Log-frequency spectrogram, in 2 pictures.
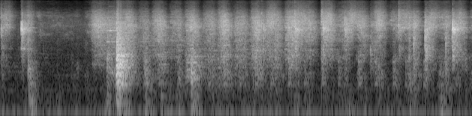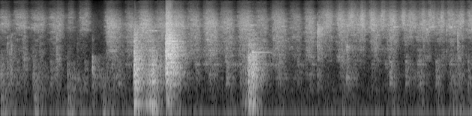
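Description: Stiff hand scrub brush rasping against a rusty cast-iron claw foot and tub, in quick, uneven back-and-forth strokes that knock off loose rust and flaking paint. A few strokes are louder, about a second and a half in and around eight to ten seconds in.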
